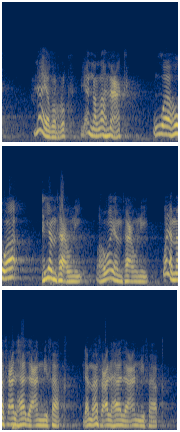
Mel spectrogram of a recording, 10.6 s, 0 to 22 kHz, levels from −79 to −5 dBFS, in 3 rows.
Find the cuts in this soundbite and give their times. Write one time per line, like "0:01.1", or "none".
0:05.4
0:08.6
